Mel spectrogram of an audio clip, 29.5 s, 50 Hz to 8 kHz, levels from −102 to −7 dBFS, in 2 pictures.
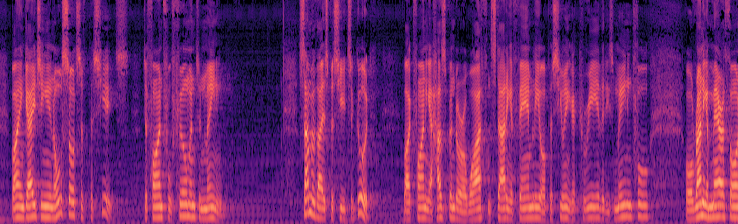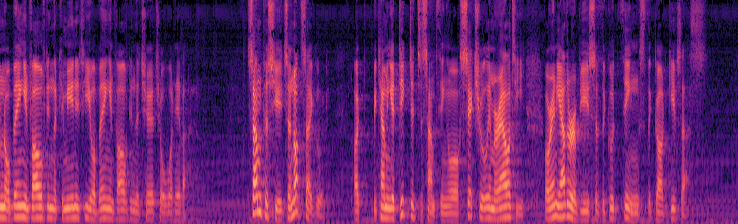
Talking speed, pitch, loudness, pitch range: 165 wpm, 125 Hz, -30 LUFS, 105-140 Hz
